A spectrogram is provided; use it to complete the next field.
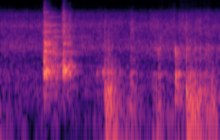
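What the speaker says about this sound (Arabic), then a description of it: "وافضل اقلب بقى في الخلطه دي شويه" A utensil scrapes and knocks against a pan while a tomato and spice mixture is stirred, making a few distinct scraping strokes near the mic, with faint sizzling underneath and no talking.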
